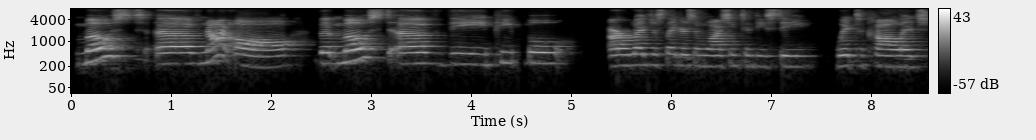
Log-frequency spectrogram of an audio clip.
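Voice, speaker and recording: A woman's voice: on the high side, takes it slowly. A woman running for office, answering interview questions in a casual, talkative way and laughing often. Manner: laughs often, self-described loud voice. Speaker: political candidate being interviewed. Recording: echoey, dull lo-fi recording.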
